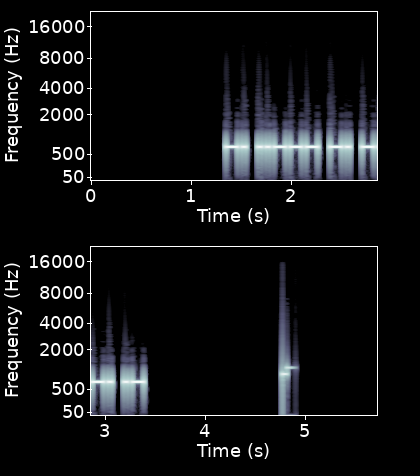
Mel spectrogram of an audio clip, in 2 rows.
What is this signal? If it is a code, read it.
Morse code, heard as a keyed tone, about 30 wpm, 700 Hz. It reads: N2NGA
